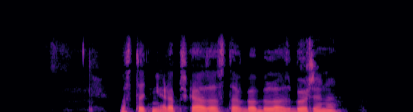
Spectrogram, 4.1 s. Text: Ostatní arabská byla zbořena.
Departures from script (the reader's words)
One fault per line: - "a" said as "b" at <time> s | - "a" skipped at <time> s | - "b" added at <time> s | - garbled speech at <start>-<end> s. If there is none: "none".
- "zástavba" added at 2.0 s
